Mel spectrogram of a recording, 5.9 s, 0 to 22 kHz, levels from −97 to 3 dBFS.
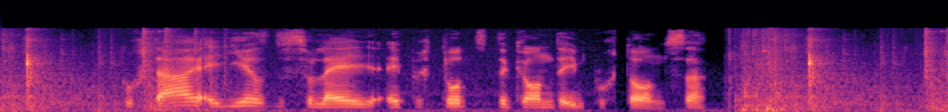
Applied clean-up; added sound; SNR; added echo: none; Sliding door / Train; 9 dB; none.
